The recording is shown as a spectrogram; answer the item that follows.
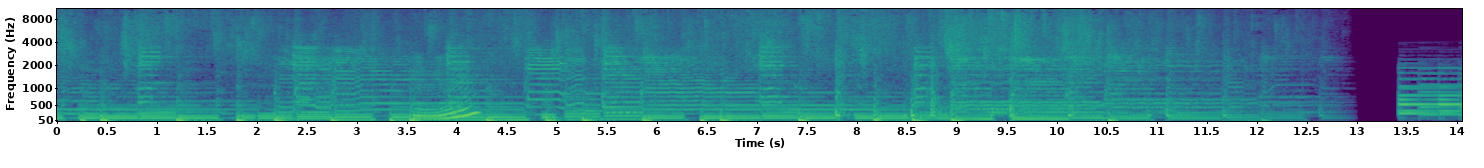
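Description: Background music with a steady beat, with a quick rising slide in pitch about four seconds in. The music fades out and briefly stops near the end, and a softer keyboard tune begins just before the end.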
